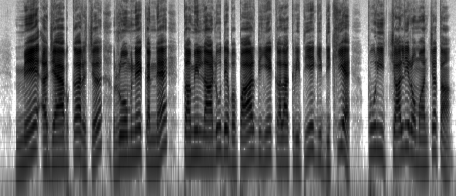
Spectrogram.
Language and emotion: Dogri, happy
